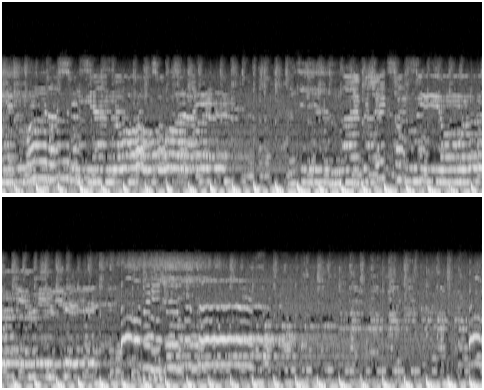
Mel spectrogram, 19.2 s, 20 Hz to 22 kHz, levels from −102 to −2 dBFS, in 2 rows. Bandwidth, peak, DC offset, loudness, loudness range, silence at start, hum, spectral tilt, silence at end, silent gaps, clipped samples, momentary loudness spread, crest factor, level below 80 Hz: 6.4 kHz; -4 dBFS; under 0.1%; -18 LUFS; 2 LU; 0 s; none; -8 dB/octave; 0 s; none; under 0.1%; 4 LU; 14 dB; -24 dBFS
